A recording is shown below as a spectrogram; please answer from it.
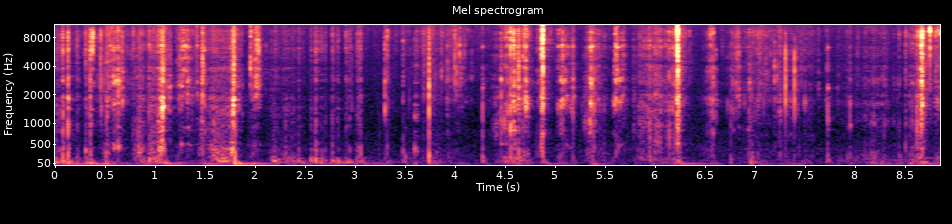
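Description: A utility knife blade scrapes and carves flakes off a dry, solid white soap bar with a dark coated edge. The result is a quiet series of short, crunchy, dry scraping strokes with brief rasping bursts and little ring between them.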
